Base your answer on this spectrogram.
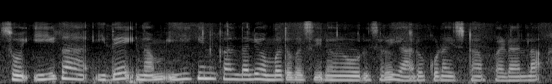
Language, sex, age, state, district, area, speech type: Kannada, female, 60+, Karnataka, Chikkaballapur, urban, spontaneous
